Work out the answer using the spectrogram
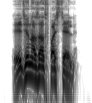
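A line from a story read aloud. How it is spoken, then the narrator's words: Barked. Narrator (Russian): рявкнул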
